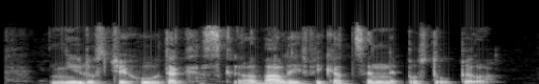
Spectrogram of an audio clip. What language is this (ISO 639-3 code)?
ces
